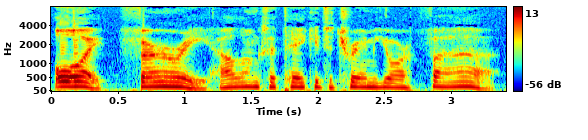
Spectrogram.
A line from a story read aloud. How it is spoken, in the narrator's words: You hear one of them sort of shout over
